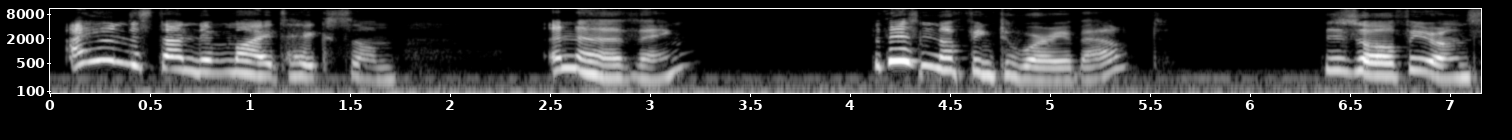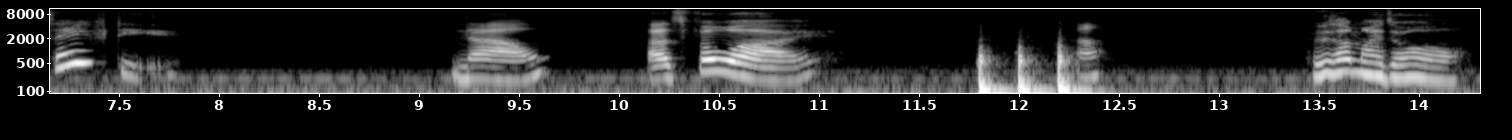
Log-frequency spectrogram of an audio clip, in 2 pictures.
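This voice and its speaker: Woman playing a smug, high-voiced yandere captor. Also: big pitch swings, measured pace, pauses often, no echo. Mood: alarmed, stern. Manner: teasing, condescending, sweetly menacing. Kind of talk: ASMR roleplay audio drama.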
